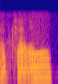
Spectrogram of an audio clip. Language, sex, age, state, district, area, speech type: Gujarati, male, 18-30, Gujarat, Ahmedabad, urban, conversation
